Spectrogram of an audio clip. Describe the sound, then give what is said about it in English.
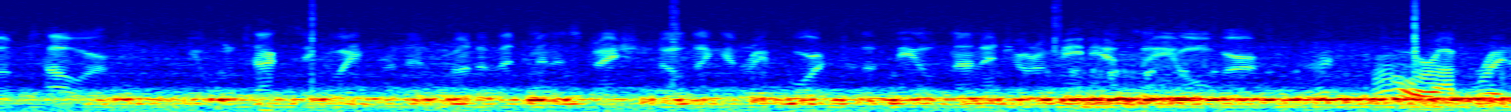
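An airplane taxies with a steady, low engine drone that grows slightly louder toward the end, while people talk over it. “Looks like he's going to taxi right up to the same place we are.”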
